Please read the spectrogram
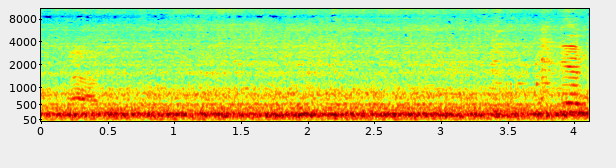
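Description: A glass furnace's gas burner running with a steady low roar.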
